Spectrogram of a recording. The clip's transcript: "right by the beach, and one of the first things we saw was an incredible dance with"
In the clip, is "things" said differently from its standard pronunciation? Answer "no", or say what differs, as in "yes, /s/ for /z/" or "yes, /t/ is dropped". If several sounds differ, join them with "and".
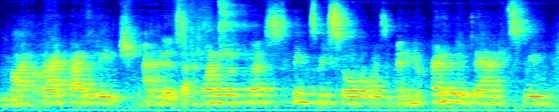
no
